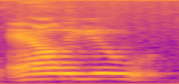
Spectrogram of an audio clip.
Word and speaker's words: Luhansk: dentist regions now I don't know if I pronounced those right that Luhan is l-u-h-a-n-s-k Regions luhansk and that done task is d-o-n-e-t-s-k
